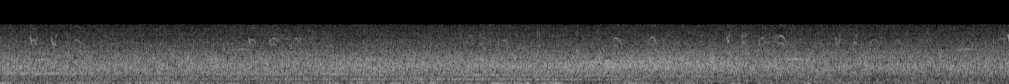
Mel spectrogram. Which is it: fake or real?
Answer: real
